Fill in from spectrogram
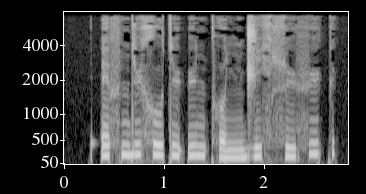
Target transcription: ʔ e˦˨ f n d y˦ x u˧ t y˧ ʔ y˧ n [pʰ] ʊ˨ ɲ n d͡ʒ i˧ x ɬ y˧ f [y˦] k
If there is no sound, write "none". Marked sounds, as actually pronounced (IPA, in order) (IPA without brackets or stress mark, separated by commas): pʰ, y˦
